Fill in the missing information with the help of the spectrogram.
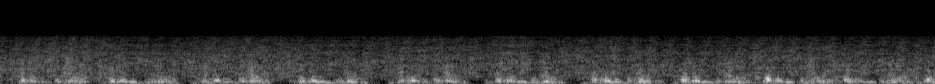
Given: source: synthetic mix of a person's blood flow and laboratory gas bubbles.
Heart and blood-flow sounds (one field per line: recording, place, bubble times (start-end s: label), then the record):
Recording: Doppler ultrasound of blood flow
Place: precordium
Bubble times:
no bubbles
From the record:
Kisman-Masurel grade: 000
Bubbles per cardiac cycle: 0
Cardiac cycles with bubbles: 0%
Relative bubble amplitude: no bubbles discernible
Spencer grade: 0 (complete lack of bubble signals)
